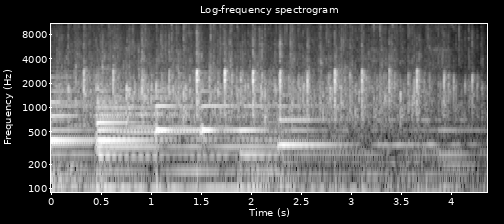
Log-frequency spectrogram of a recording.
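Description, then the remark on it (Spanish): An audience at an evening church service claps steadily for God in a dense, crackling wash of applause while sustained keyboard chords ring underneath, shifting pitch a few times before the clapping gradually thins out. “Y a mandar un fuerte aplauso a su Dios en esta noche.”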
